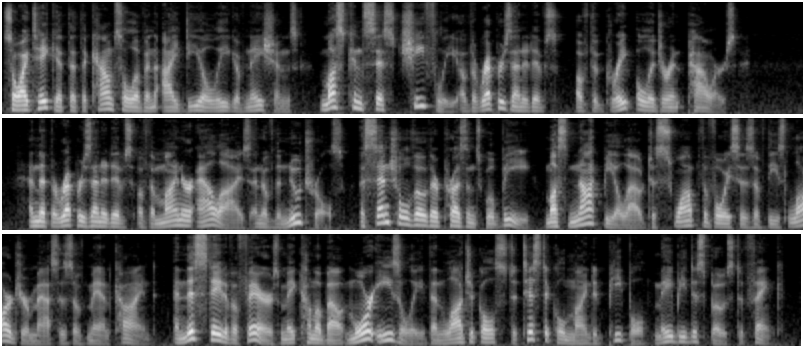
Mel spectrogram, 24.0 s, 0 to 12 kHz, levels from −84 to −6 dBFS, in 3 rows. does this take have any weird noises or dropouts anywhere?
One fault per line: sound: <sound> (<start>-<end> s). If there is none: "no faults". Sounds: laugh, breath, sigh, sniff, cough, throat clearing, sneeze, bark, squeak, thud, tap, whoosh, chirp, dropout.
no faults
